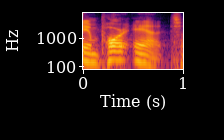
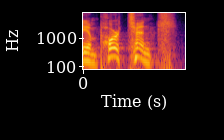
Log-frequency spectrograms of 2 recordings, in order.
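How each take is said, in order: First: The middle t is dropped, sounding like 'a poor aunt'. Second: The middle t is clearly and fully pronounced. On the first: The speaker calls it wrong. "I don't say important" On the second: The speaker calls it right. "I say important"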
